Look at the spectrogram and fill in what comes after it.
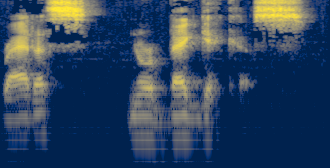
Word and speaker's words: Rattus Norvegicus: Hey gang, I just wanted to drop a quick note here to let you know that I butchered the name of this album when I first recorded this podcast. The correct pronunciation is Radius Norvegicus.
